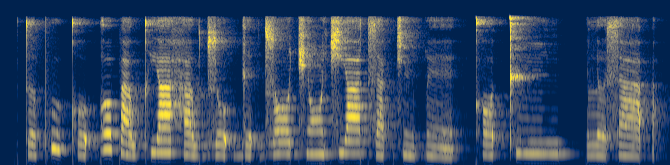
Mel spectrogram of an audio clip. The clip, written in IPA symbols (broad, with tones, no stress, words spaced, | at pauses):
t̪ə˨˩pʰu˥˧kʰo˨ʔ ɡɔ˦pa˨˩wkʰja˧ ha˨˩wd͡zo˨ʔ ɡe˨ʔd͡zɔ˧t͡ɕɔ̃˧ t͡ɕja˧t͡sa˨k̚ɕĩ˨˩pẽ˨˩ | kʰɔ˨t̚kʰĩ˧ŋ | lə˨˩sa˨ʔ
